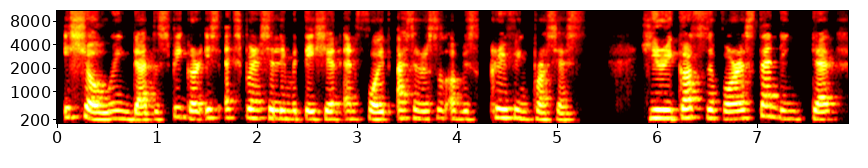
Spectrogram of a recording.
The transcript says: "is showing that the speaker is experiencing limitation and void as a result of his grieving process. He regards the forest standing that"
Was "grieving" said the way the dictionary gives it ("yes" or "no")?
no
